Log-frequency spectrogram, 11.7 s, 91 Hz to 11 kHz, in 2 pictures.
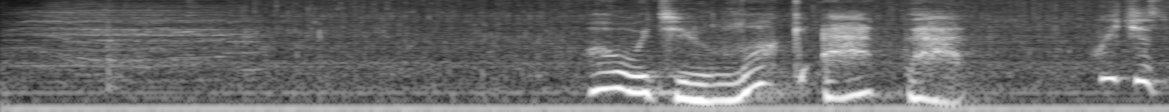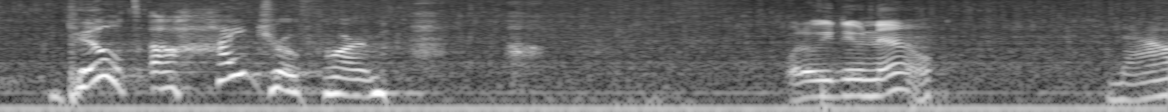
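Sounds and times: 
low constant hum: 0.0 - 11.6
water running from a hose into a bin: 0.1 - 11.6
speech: 3.0 - 4.9, 5.5 - 8.1, 9.8 - 10.6, 11.4 - 11.6.

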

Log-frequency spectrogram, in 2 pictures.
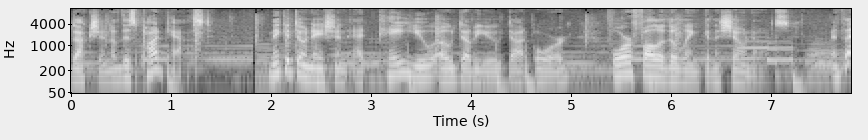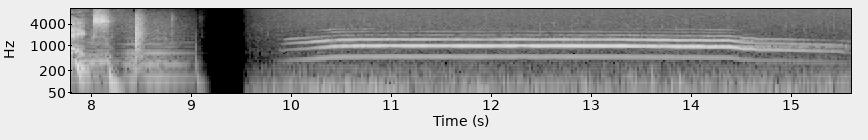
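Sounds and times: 
speech: 0.0 - 8.3
person imitating a wolf howl to draw a wolf out of the forest: 9.9 - 15.5.

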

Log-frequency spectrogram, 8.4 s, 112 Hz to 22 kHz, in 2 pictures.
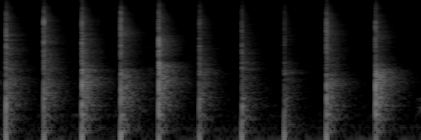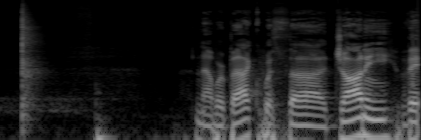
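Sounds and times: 
applause hand claps: 0.0 - 4.8
low thump: 5.2 - 5.6
speech: 6.2 - 8.4.

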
